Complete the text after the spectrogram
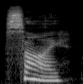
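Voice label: "sigh", English; poitiers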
